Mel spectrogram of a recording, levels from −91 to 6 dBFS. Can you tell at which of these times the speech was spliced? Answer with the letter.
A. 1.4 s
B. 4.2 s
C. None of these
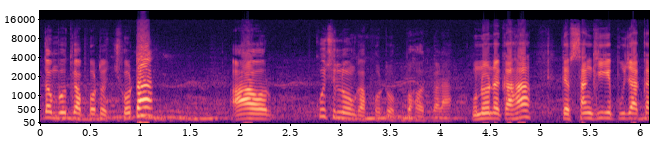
B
